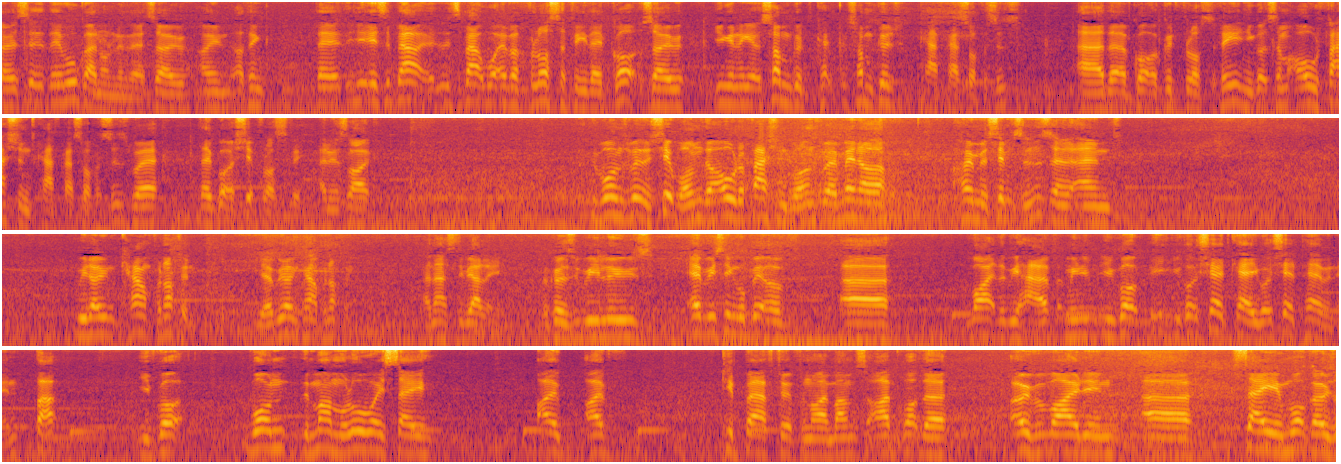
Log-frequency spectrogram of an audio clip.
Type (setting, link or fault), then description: setting, outdoors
